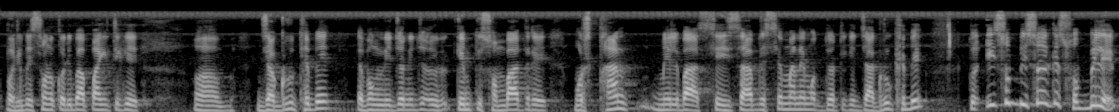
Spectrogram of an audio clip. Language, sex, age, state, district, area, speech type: Odia, male, 45-60, Odisha, Nuapada, rural, spontaneous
